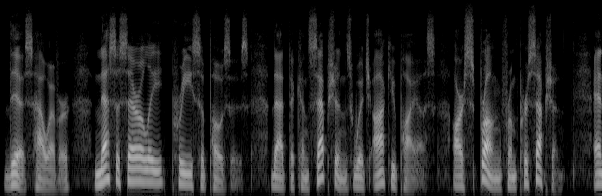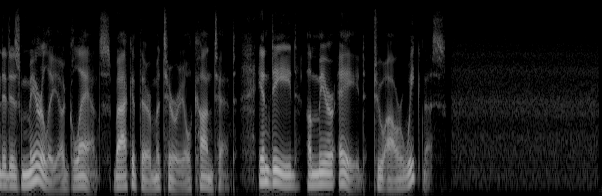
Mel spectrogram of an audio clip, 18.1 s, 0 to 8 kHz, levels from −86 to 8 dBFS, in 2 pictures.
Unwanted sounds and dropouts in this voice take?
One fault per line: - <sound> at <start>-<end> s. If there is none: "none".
none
